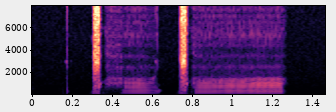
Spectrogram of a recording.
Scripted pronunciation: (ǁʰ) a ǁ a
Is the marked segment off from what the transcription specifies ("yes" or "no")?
no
